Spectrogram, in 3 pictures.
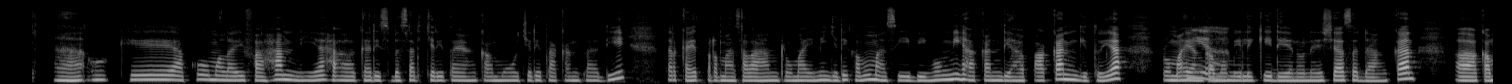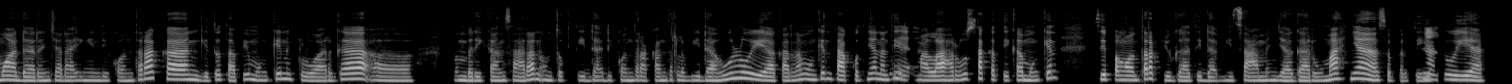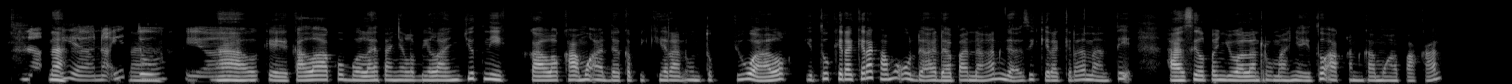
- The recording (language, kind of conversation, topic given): Indonesian, advice, Apakah Anda sedang mempertimbangkan untuk menjual rumah agar bisa hidup lebih sederhana, atau memilih mempertahankan properti tersebut?
- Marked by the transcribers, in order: none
